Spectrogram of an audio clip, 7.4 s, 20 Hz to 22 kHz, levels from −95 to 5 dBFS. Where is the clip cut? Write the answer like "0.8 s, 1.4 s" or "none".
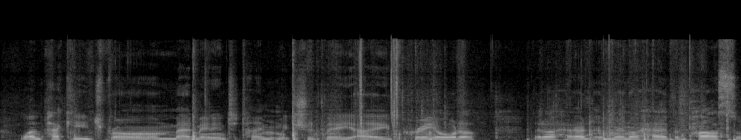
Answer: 4.3 s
